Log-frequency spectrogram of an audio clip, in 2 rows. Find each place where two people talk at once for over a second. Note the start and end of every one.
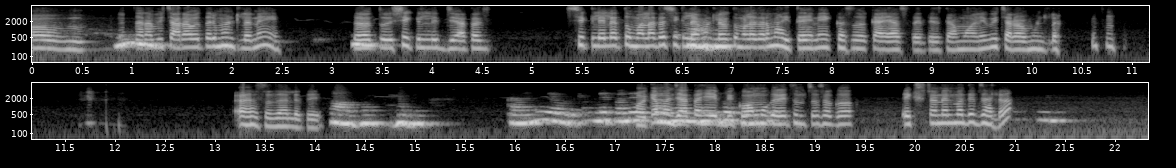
17.2-18.4

